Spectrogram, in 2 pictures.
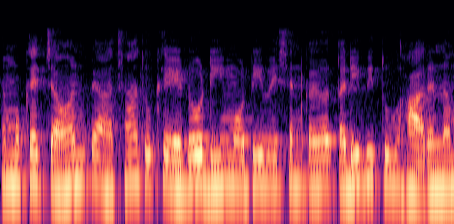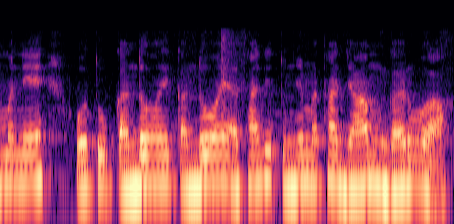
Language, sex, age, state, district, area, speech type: Sindhi, male, 18-30, Gujarat, Surat, urban, spontaneous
